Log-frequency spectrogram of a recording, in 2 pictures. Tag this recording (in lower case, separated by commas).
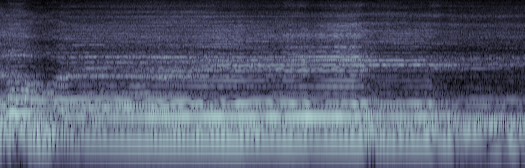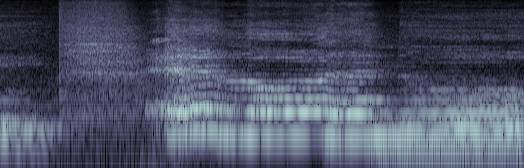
choir, male singing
